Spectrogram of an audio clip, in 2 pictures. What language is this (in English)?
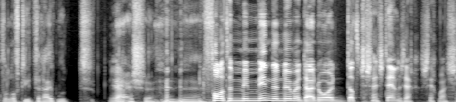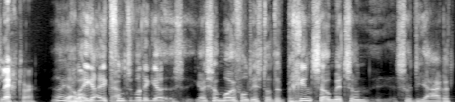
Dutch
